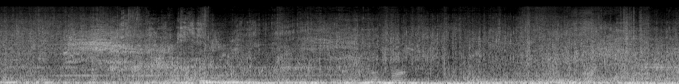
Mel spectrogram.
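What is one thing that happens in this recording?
Creatures growl and snarl.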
